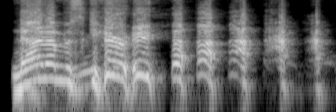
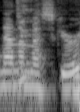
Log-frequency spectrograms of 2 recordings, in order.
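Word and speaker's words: Nana Mouskouri: Nana Muscuri. Hang on, that's not Greek. Not Macedonian. That's Greek, mate. Come on. Where's Did I Demos? say it right? Nana Masuri?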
